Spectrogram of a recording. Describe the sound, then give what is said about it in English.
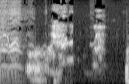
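A cat makes a few short, wavering meows in a room at home, mixed with a person talking. “I'm sorry about the cat. It's just the way it is.”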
